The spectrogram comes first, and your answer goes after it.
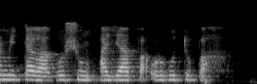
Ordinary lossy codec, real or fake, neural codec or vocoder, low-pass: Opus, 16 kbps; real; none; 7.2 kHz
